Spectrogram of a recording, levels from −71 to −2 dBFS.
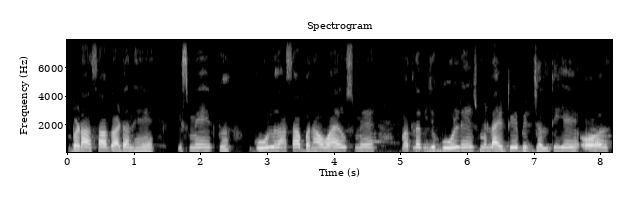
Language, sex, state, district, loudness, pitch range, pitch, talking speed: Hindi, female, Rajasthan, Jaipur, -17 LUFS, 200-220 Hz, 210 Hz, 170 wpm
